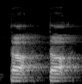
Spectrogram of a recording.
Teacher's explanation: ట ట ట అన్నది ఇప్పుడు మనకి ఇక్కడ మూర్ధన్యంలో పైన పలుకుతుంది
